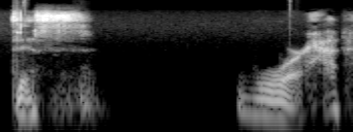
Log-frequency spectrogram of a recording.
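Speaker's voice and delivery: ordinary talk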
